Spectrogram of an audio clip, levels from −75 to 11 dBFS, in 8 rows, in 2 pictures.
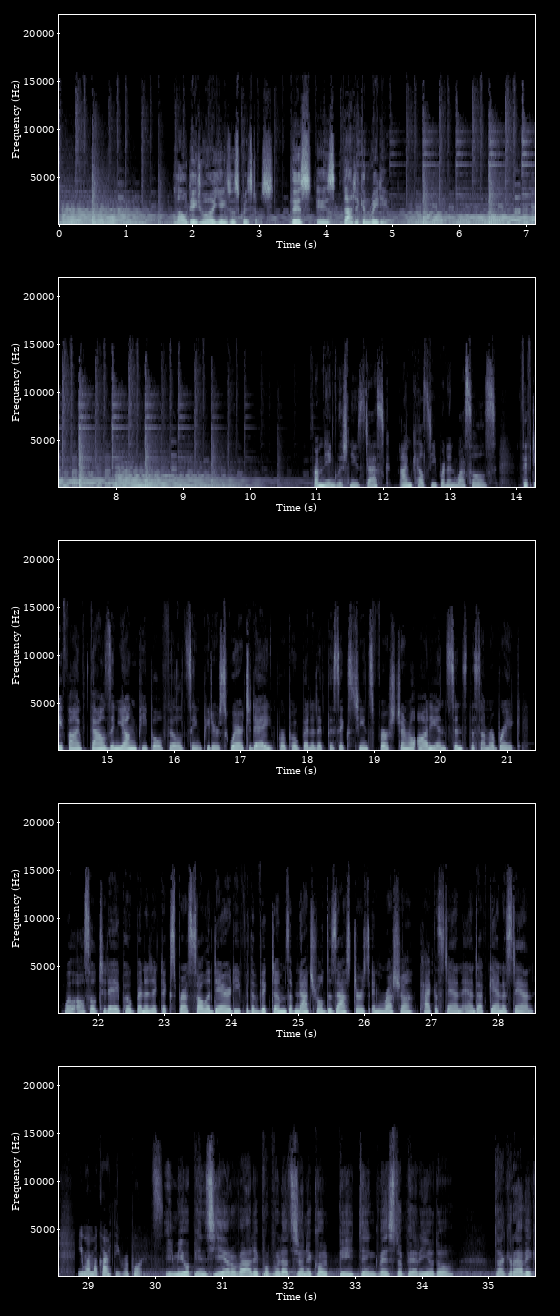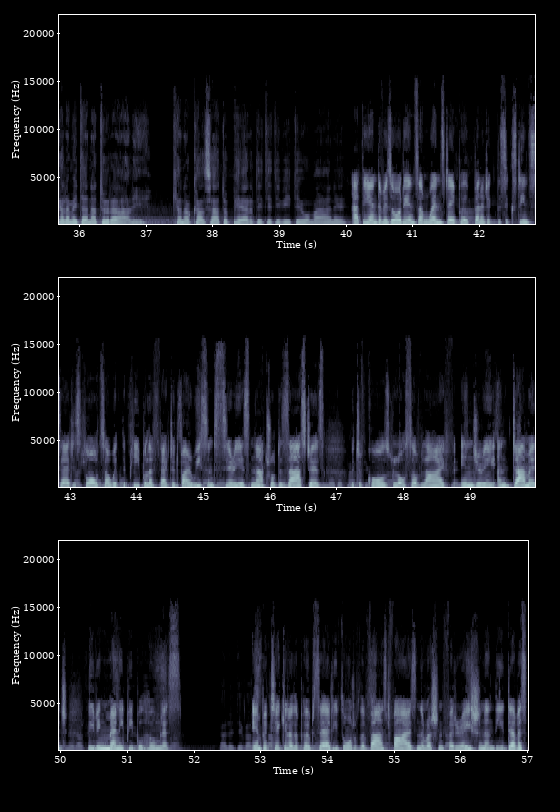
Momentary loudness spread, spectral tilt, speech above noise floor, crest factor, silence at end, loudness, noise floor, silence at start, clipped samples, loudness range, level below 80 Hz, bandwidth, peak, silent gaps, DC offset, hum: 11 LU; -5 dB/octave; 45 dB; 22 dB; 0.05 s; -22 LUFS; -67 dBFS; 0 s; under 0.1%; 6 LU; -56 dBFS; 16 kHz; 0 dBFS; none; under 0.1%; none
